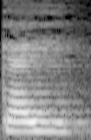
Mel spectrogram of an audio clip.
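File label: "cahi", Spanish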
